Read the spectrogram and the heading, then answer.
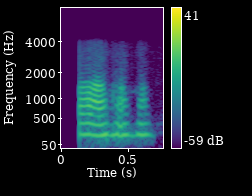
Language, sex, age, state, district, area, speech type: Hindi, female, 30-45, Madhya Pradesh, Seoni, urban, conversation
